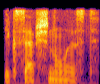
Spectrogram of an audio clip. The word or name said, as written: exceptionalist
